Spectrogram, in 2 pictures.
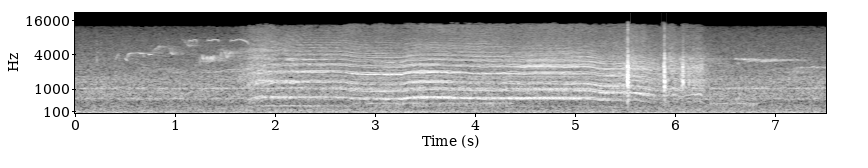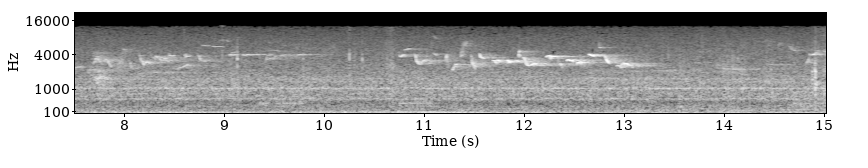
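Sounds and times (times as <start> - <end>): birds chirping: 0.3 - 10.0.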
